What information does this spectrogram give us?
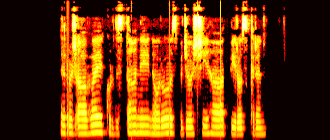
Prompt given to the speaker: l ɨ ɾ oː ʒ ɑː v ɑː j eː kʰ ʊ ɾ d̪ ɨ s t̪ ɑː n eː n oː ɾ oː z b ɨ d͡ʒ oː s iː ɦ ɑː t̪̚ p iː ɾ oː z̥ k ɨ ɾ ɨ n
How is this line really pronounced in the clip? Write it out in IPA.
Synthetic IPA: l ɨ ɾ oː ʒ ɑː v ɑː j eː kʰ ʊ ɾ d̪ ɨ s t̪ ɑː n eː n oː ɾ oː z b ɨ d͡ʒ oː ʃ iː ɦ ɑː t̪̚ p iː ɾ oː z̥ k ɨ ɾ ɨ n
